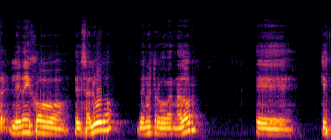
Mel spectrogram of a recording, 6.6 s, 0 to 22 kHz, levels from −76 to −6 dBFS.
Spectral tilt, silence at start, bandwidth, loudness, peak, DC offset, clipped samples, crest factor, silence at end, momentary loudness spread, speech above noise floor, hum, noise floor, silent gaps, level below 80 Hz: -7.5 dB/octave; 0 s; 12 kHz; -15 LUFS; -2 dBFS; under 0.1%; under 0.1%; 14 dB; 0 s; 10 LU; 48 dB; none; -61 dBFS; none; -58 dBFS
